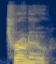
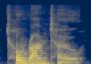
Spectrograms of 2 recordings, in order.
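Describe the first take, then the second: First: The name is shortened with syllables dropped. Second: Every syllable of the name is clearly pronounced. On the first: This is the casual local way. "you can say it a ton of other ways" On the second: The listener is not from the city. "you have to enunciate everything"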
